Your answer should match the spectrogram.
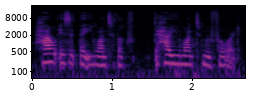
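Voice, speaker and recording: A woman with a cold, sounding stuffed up, reading tarot cards alone in a steady, reassuring way, often repeating phrases and checking in with "okay?". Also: fairly low pitch, fast, husky. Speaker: tarot reader. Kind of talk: solo tarot reading to camera.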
